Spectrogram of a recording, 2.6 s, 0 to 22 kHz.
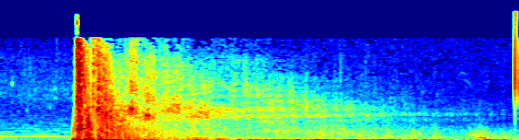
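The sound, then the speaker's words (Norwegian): A single loud warning shot from a 76 mm cannon mounted on a Norwegian guard ship on a fog-covered fjord bursts out after a faint steady hum, its sharp blast rolling into a long, rumbling reverberation that slowly fades. “gir ordre om å avfyre varselskudd med 76 mm-kanonen som er montert på Pol 3.”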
